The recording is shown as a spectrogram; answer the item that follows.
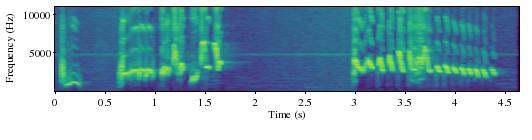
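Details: White-rumped shama song meant to provoke a rival's emotion: loud bursts of rapid, sharp whistled and chattering notes, a short pause, then a fast run of about a dozen repeated rising whistles; a faint steady hum behind.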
